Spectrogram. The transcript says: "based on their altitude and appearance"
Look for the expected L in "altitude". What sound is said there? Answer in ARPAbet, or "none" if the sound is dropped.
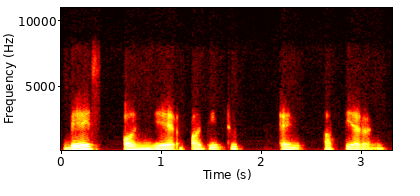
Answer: none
